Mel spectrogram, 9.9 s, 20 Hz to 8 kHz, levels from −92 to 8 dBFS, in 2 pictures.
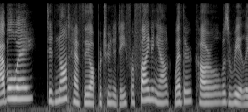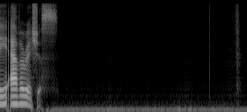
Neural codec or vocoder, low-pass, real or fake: codec, 16 kHz in and 24 kHz out, 0.9 kbps, LongCat-Audio-Codec, four codebook decoder; 7.2 kHz; fake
